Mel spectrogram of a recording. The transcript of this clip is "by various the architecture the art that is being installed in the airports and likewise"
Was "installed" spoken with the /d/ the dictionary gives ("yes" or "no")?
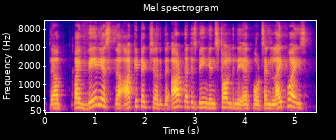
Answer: yes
